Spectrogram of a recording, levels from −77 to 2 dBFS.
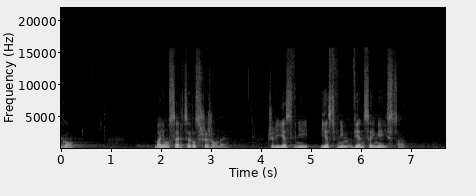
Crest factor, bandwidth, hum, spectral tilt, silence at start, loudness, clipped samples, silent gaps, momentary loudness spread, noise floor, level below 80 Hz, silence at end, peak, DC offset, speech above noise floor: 18 dB; 16 kHz; none; -6 dB/octave; 0 s; -32 LUFS; under 0.1%; none; 16 LU; -62 dBFS; -64 dBFS; 0.75 s; -14 dBFS; under 0.1%; 31 dB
